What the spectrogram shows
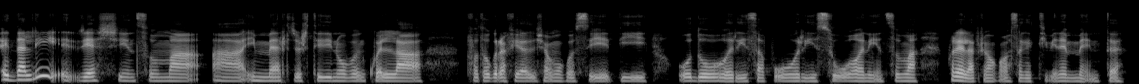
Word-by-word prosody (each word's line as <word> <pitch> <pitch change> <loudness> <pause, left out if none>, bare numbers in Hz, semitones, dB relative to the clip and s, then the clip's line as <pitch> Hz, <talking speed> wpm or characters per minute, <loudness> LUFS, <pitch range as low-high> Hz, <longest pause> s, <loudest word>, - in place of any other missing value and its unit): E 220 - +5
da 210 +1 +7
lì, 380 - +3
ehm, 455 - -4
riesci 175 0 +1
insomma 165 -1 -1
a 165 -1 +1
immergerti 170 -1 -1
di 165 - +1
nuovo 165 0 -2
in - - -4
quella 155 -1 +3 0.4
fotografia, 160 - 0
diciamo 80 +1 -3
così, 75 0 -1
di 80 0 -5 0.3
odori, 165 -3 +1
sapori, 155 0 -3
suoni, 85 - +1
insomma, 160 -1 -1 0.3
qual 185 -2 +6
è - - +10
la 140 -3 +5
prima 150 0 -3
cosa 150 +1 -4
che 145 - -5
ti 155 - -10
viene 160 - -1
in 150 -1 -2
mente? 145 0 -4
160 Hz, 160 wpm, -26 LUFS, 150-165 Hz, 0.4 s, è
